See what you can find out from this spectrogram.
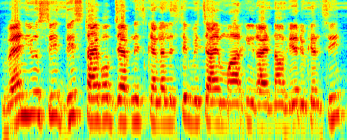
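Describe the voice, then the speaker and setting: A man with a slightly high voice walks viewers through trading charts on a live stream. He sits back from the mic, so he sounds a little distant, and faint music plays underneath. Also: fairly quick, pushed and bright. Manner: talks viewers through charts while reading chat.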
